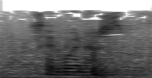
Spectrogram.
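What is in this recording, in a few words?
Voice Acting es Female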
